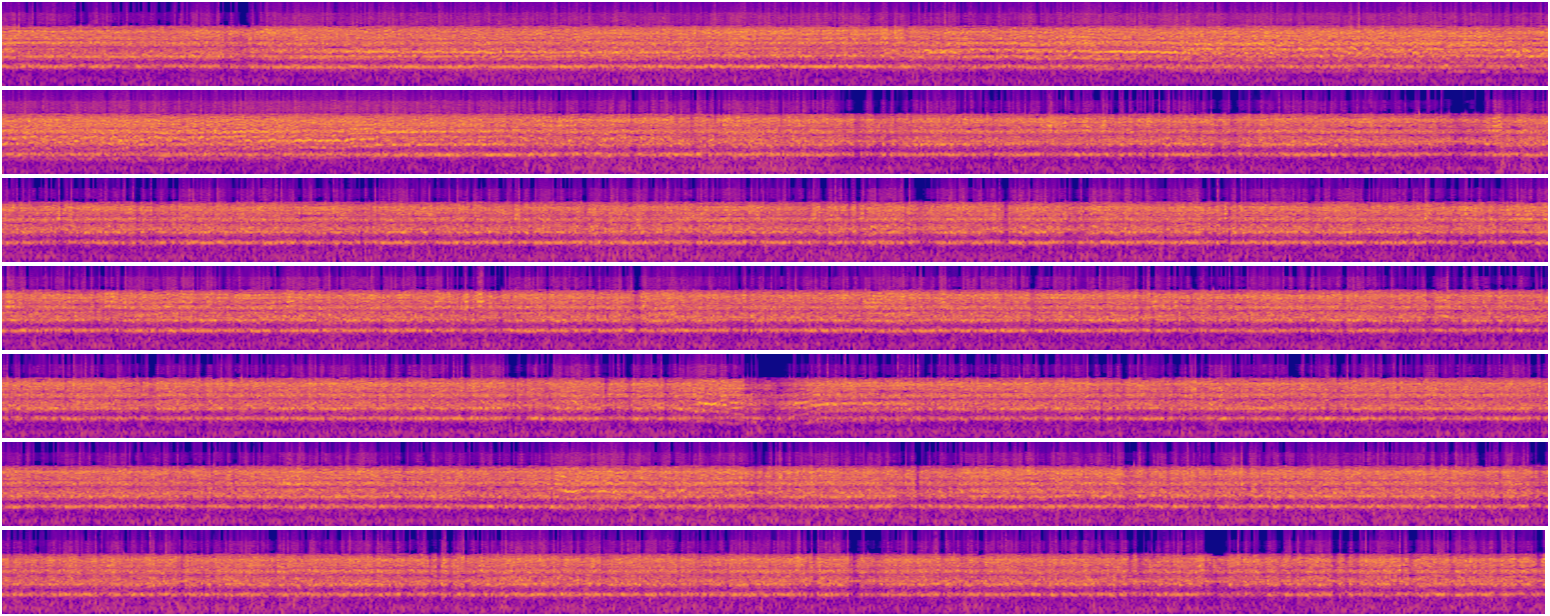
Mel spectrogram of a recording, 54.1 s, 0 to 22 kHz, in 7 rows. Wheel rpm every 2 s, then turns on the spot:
220, 210, 220, 200, 200, 230, 230, 230, 230, 230, 230, 230, 230, 230, 230, 230, 230, 160, 230, 230, 230, 230, 230, 230, 230, 230, 230.
none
